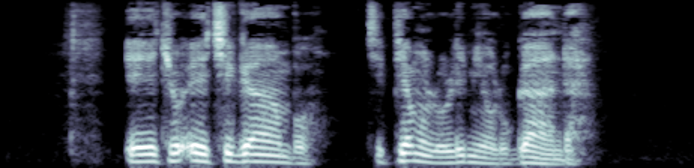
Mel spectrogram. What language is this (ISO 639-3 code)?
lug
